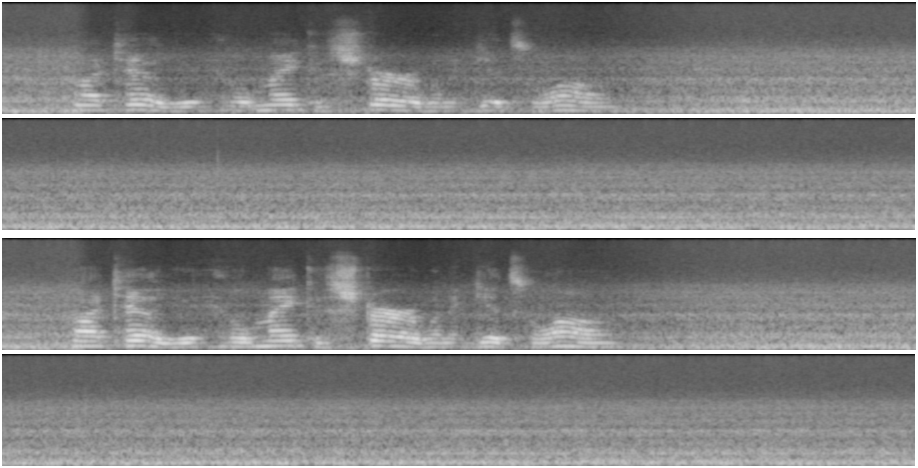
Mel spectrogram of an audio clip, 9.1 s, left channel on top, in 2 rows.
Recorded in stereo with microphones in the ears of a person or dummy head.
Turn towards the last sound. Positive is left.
turn(degrees=-40)  # may be behind; listen again after turning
